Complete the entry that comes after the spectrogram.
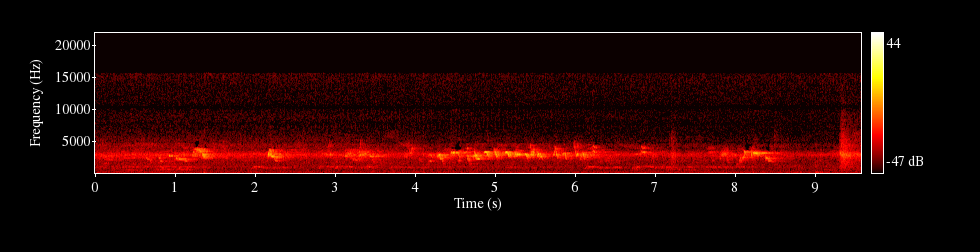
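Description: Small birds chirping in short calls, with a quick, dense run of chirps a few seconds in and softer warbling underneath, over a steady low background hiss.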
